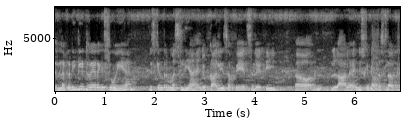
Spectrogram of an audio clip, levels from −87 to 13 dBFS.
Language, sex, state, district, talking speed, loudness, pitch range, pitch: Hindi, male, Chhattisgarh, Balrampur, 165 wpm, -13 LUFS, 150-185 Hz, 160 Hz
